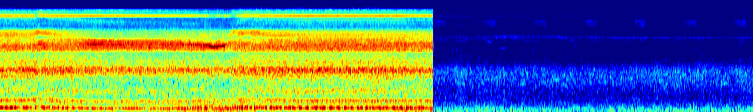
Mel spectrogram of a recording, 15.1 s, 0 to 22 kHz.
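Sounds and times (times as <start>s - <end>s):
quadcopter propellers whirring: 0.0s - 8.7s.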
